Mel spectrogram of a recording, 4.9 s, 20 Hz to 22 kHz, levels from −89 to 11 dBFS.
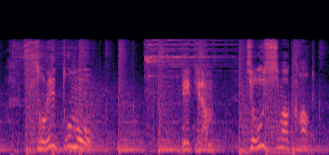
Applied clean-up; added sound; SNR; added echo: none; none; none; none.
